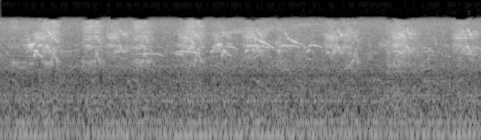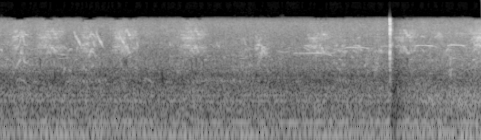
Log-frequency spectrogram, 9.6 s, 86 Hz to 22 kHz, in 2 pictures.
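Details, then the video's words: Several red-billed buffalo weavers calling in a tree at sunrise on 28 December 2017, Djuma, Sabi Sand, South Africa: dense, overlapping chatter of high, squeaky chirps over a low steady hum. "And we've got some wonderful red-billed buffalo weavers that are calling up in the tree there."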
